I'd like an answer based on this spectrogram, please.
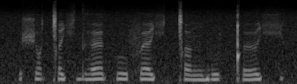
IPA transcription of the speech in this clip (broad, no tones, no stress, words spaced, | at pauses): ʃɔǀɛçdʱɛ kufɛç ǀɐŋɡu ǃɘç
